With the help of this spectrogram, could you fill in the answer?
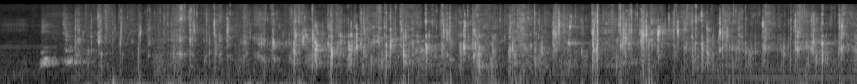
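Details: Lucky, a two-and-a-half-year-old male English Labrador Retriever, eats a meal of raw meat. After a short quiet start, dense and rapid crunching and slurping follows, roughly three bites a second.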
